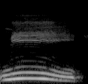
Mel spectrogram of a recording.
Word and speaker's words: knee: KN is N sound, right? This is another example of digraph, and then E is not here, even though there are two E, but it's not magic E because it's just E sound, knee, but the other one is a magic E.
